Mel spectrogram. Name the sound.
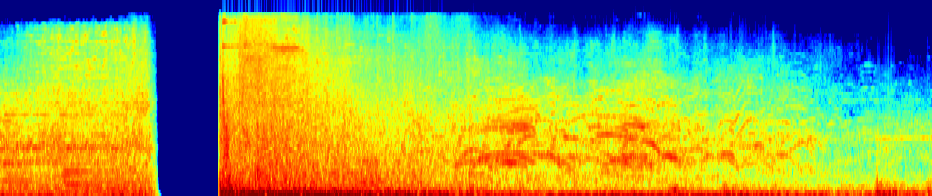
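bomb explosion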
